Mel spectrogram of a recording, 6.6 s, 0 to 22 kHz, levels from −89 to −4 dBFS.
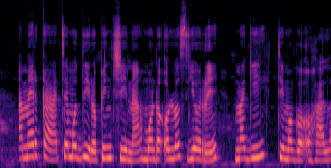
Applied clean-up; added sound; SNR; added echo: none; none; none; none.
